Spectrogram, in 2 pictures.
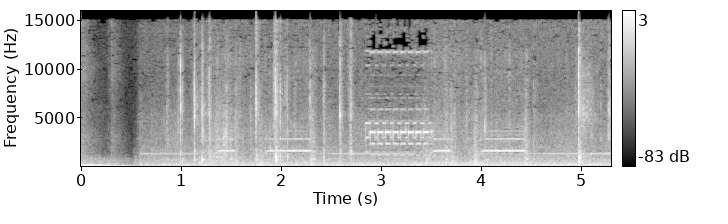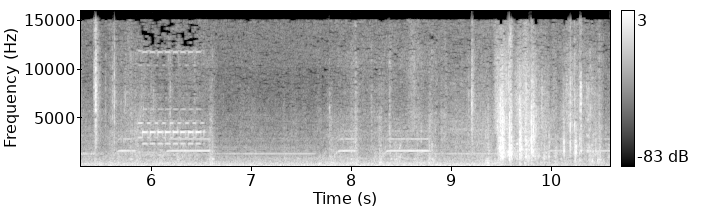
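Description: Short electronic beeps at irregular intervals over a steady low hum. Two longer buzzing electronic tones, each under a second, come about three seconds apart. A burst of louder noise arrives near the end.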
